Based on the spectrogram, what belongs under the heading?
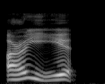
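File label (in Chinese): "而已", Chinese; HSK6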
